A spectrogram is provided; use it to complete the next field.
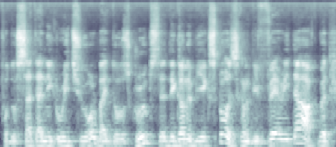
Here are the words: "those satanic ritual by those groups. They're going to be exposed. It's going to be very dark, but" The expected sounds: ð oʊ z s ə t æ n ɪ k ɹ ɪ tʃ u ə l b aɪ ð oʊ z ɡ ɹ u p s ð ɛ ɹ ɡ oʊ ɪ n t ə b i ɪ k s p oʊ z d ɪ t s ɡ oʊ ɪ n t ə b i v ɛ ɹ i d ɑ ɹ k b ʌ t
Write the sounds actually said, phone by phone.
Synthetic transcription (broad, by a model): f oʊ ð s ə t æ n ɪ k ɹ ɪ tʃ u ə l b aɪ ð oʊ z ɡ ɹ u p s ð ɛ ɡ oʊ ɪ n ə b i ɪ k s p oʊ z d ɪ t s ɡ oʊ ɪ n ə b i v ɛ ɹ i d ɑ ɹ k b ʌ t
